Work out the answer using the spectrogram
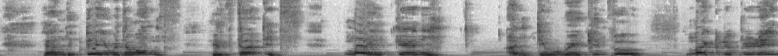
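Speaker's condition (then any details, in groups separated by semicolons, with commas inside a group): Cerebral palsy; listeners hesitant to ask for repeats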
